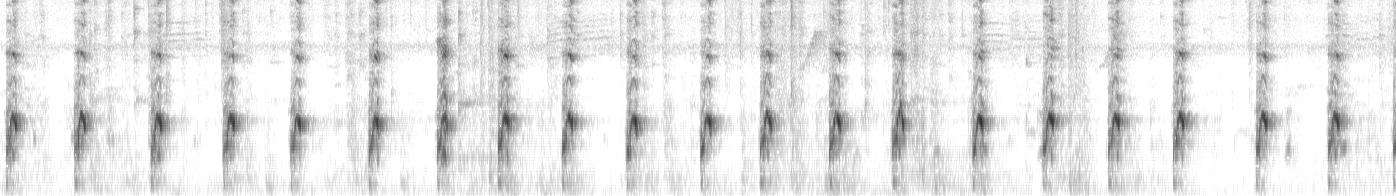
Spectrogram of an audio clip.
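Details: Repetitive calling of a female white-breasted waterhen, a lure recording: about twenty short, harsh, identical croaks in a long unbroken series, spaced evenly at well over one per second, background quiet.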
